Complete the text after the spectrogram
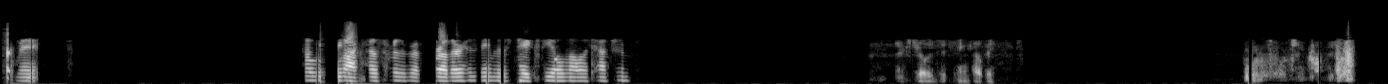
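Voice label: Mesa Police Department, scanner audio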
